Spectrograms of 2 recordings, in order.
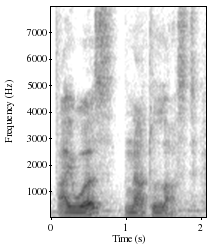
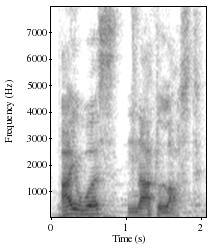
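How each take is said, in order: First: Slow repeat of I was not lost, lower; teacher repeating the model. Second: Slow, careful I was not lost; teacher's slow read of the example; slow model sentence. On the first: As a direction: say it again slowly and lower for students. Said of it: "demo repeat". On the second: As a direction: read it slowly for students. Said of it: "separei alguns exemplos". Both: Shown as a demonstration.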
